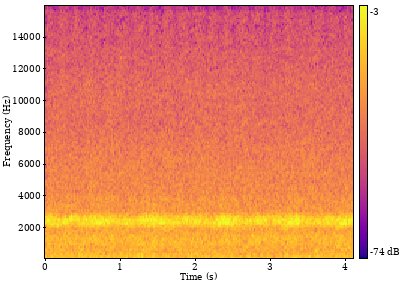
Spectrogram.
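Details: Night chorus of plentiful frogs following two successive wet years; a continuous, high-pitched buzzing trill from many callers overlaps into one seamless band, with slight pulsing in intensity.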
